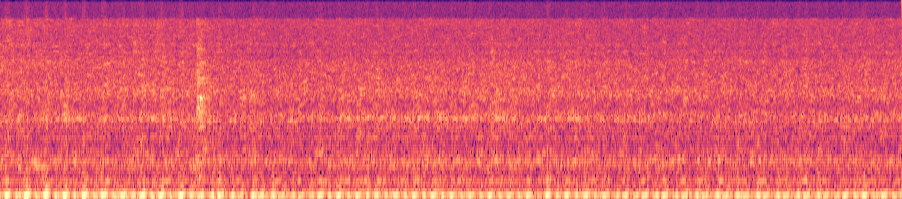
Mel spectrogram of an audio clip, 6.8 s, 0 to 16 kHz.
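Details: Turbo LS 5.3L LC9 V8 in shop truck with new ECM and tune, after engine failure with suspected piston damage in cylinder 7: fires right up, lumpy uneven idle with about three pulses per second, one cylinder skipping.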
